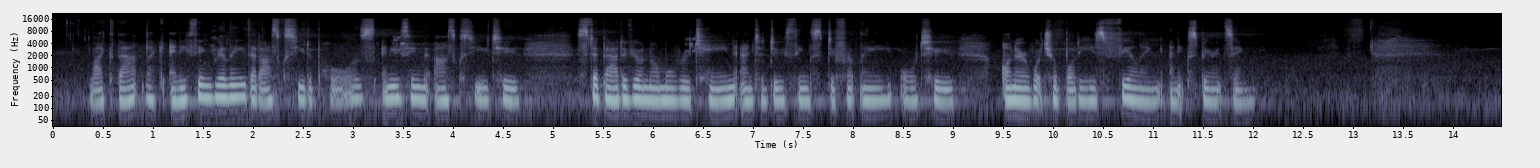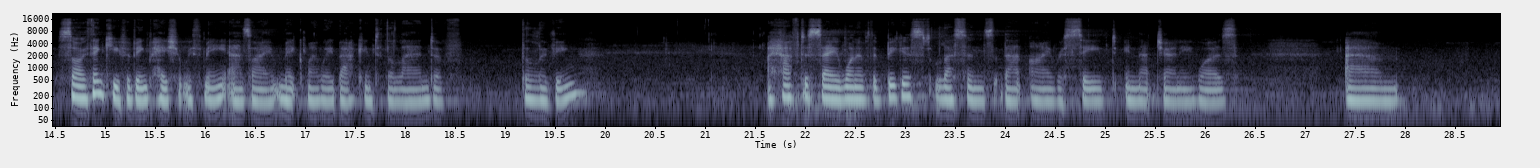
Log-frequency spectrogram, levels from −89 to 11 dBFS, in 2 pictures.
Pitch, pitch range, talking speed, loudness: 155 Hz, 150-170 Hz, 150 wpm, -29 LUFS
